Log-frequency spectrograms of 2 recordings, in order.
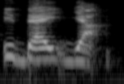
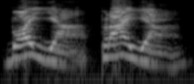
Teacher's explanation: Na hora de falar, você provavelmente fala esse i 2 vezes.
